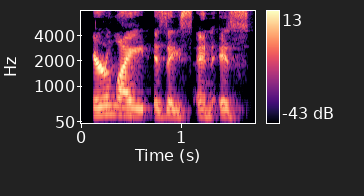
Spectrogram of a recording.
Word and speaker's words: HeirLight: What I really love about HeirLight, so for those of you listening and watching, it's really HeirLight it's spelled HEIR, so like the air, okay?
